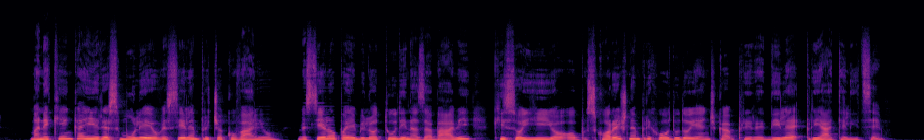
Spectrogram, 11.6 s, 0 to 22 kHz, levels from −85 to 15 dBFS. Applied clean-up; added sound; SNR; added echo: neural mask model DeepFilterNet 3.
